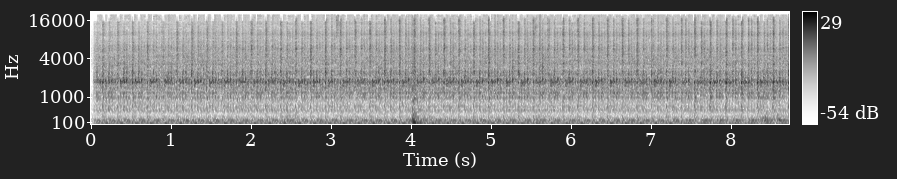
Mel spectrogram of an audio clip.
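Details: 1978 Mercedes 300CD with swapped-in 1984 OM617 turbo inline-five diesel, upgraded turbo and injection pump, first run: steady idle, even regular clatter and constant beat; sounds healthy, fine-tuning still needed.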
